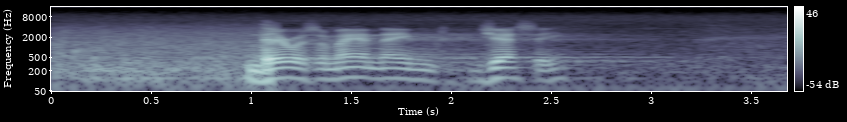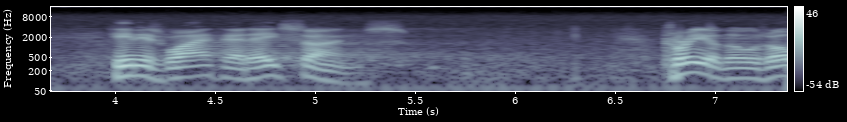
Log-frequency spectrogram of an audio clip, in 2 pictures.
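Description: A man speaks loudly and deliberately into a microphone in a large echoing hall.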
